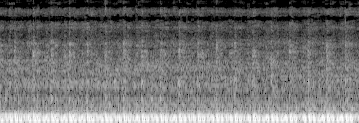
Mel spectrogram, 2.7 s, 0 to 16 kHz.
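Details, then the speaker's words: 1995 Honda Shadow VLX 600 VT600CD, stage 3 jet kit, open exhaust, K&N filter, charged battery, auxiliary fuel: lumpy V-twin idle hunting unevenly, won't sit idling; owner suspects carbs need resynchronizing. "She doesn't want to sit here idling."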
